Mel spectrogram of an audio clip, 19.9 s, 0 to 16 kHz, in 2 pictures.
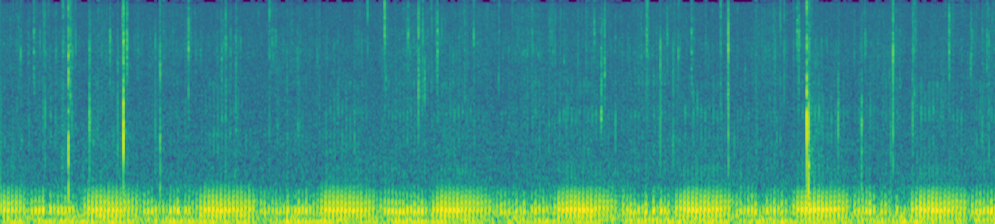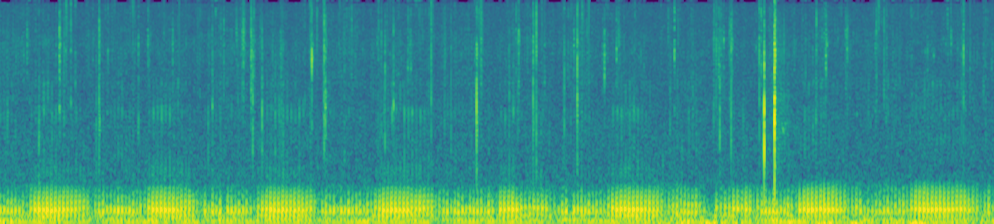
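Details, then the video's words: Cat purring contentedly, a deep vibrating rumble repeating in regular breaths just under once per second, with intermittent crackling of a fire in the background. "Purring Cat and Fireplace 4K / Wallpaper Tv Art Çerçeve / Cozy Purring Cat ASMR / Kedi Mırlaması"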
